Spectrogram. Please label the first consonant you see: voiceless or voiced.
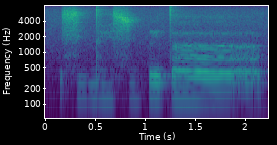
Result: voiceless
